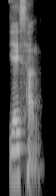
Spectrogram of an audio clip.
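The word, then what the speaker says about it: yesan (예산): No, it's pronounced yesan. – Yesan. – Yesan is budget.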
